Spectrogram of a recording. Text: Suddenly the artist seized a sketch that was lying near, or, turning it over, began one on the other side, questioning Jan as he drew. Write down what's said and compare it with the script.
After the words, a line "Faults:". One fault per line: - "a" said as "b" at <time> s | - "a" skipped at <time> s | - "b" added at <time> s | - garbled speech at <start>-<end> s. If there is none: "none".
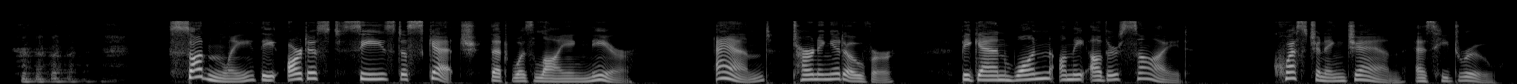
Suddenly the artist seized a sketch that was lying near, and, turning it over, began one on the other side, questioning Jan as he drew.
Faults:
- "or" said as "and" at 7.1 s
